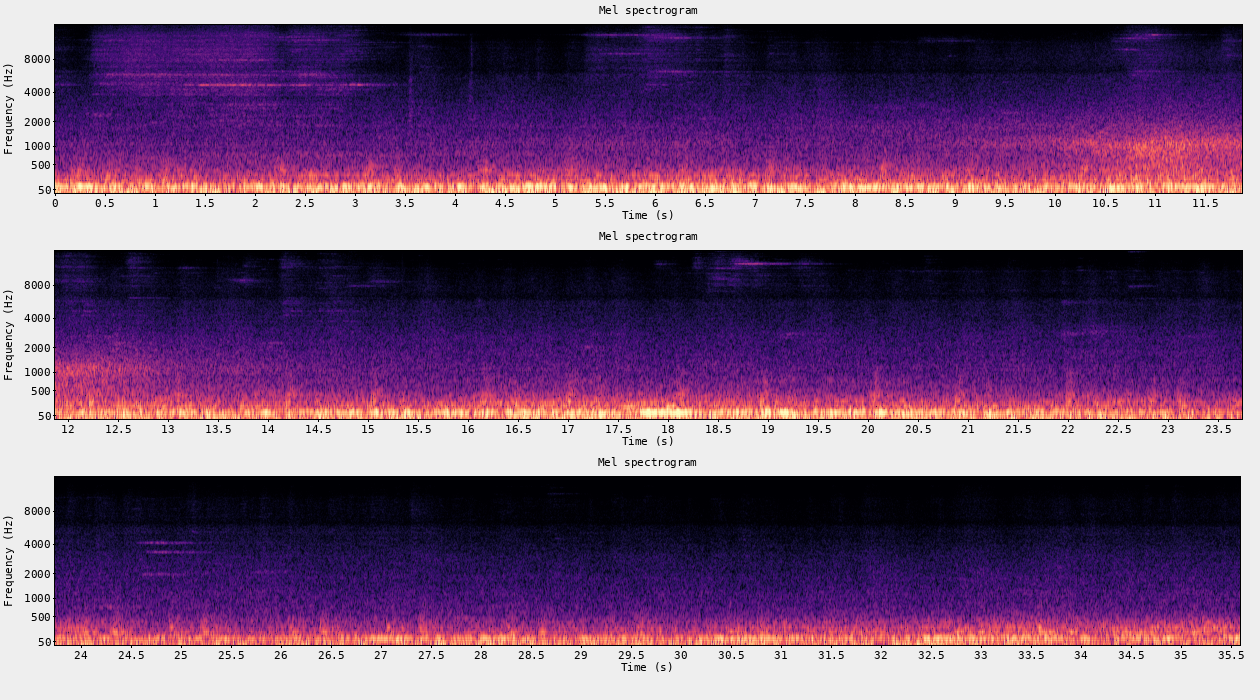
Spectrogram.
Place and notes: Ostrava-Mariánské Hory a Hulváky, Česká republika - Pod ten most
Under the railway bridge.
